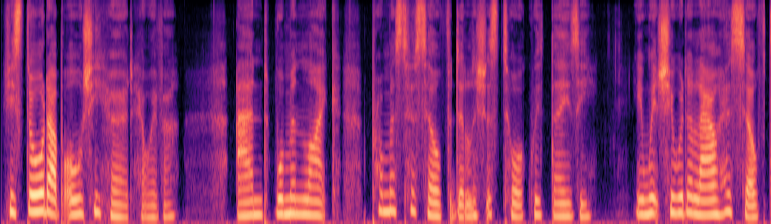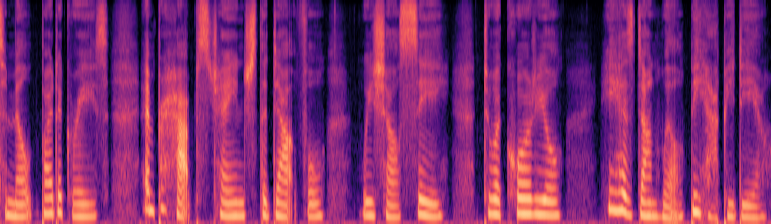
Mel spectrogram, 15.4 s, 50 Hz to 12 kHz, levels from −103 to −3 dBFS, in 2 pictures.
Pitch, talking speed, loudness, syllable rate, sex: 205 Hz, 170 wpm, -21 LUFS, 5.1 syllables/s, female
